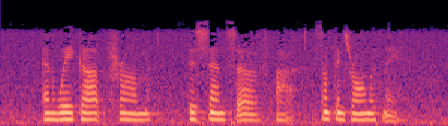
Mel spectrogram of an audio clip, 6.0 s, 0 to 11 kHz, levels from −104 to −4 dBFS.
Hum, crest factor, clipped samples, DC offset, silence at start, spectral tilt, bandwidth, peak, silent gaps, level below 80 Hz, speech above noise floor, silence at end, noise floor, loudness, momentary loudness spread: none; 16 dB; under 0.1%; under 0.1%; 0 s; -8.5 dB/octave; 6.2 kHz; -6 dBFS; none; -48 dBFS; 19 dB; 0 s; -40 dBFS; -22 LUFS; 20 LU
